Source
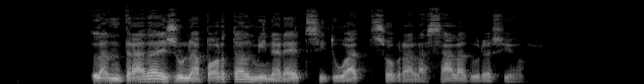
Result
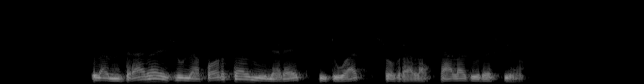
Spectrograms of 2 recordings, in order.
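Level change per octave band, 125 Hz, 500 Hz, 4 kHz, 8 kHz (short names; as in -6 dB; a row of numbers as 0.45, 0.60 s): -16.0 dB, -11.0 dB, under -35 dB, under -40 dB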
